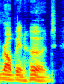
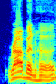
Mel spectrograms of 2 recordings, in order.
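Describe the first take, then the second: First: The stress falls on the word Hood. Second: The stress falls on the word Robin. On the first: This is the British way of saying it. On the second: This is the American way of saying it. "You stress the the early part of the name"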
